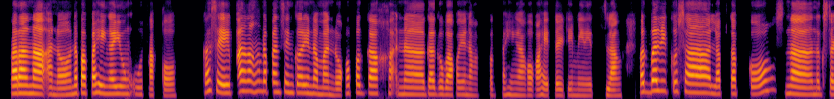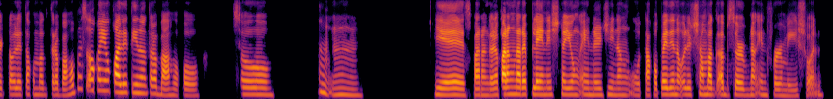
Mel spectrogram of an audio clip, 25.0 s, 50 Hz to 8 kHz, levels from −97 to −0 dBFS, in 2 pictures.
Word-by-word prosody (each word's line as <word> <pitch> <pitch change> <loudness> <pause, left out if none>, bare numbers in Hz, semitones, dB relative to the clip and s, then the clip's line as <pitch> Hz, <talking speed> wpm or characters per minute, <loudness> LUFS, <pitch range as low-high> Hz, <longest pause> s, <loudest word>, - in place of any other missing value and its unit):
para 235 +1 +8
na 225 -2 +8
ano 195 -1 -1
napapahinga 235 -1 +2
yung 220 0 -6
utak 205 -4 -6
ko. 170 -1 -6 0.4
Kasi 270 -3 +3
parang 295 -1 +2
napansin 275 -2 -2
ko 250 - -3
rin 240 0 0
naman 205 -2 -1
'no 175 0 -4
kapag 235 +4 -5
ka 230 -1 +5
ka 225 - -7
nagagawa 200 -1 0
ko 195 - -12
'yon, 195 -1 -7
nakapagpahinga 180 +1 -11
ako 175 - -4
kahit 175 0 -3
30 175 0 -7
minutes 165 -1 -10 0.2
lang, 170 0 -1 0.2
pagbalik 305 +3 +3
ko 285 - -4
sa 255 -3 +5
laptop 220 +1 -4
ko 255 +10 -4 0.2
na 205 -3 +5
nag-start 200 0 -5
na 195 - -4
ulit 190 - -7
ako 200 0 -8
magtrabaho, 185 0 -5
mas 365 -1 -10
okey 320 0 +1
yung 305 - -4
quality 255 -1 +5
ng 235 -1 -2
trabaho 185 -6 -2
ko 170 -1 -7 0.5
so, 210 - -9 1.1
mm. 190 -7 -10 1.1
Yes, 190 -2 +2
parang 180 0 0
ganon. 180 +2 0
Parang 205 +1 +7
na-replenish 195 -1 +3
na 200 - +3
yung 190 0 -2
energy 190 0 -5
ng 180 -1 -8
utak 175 0 -6
ko, 180 - -4
pwede 200 +1 +2
na 195 - -3
ulit 195 -1 -4
siyang 195 -2 -3
mag-absorb 190 -1 -1
ng 185 0 -3
information, 170 -2 -8
200 Hz, 155 wpm, -23 LUFS, 185-230 Hz, 1.1 s, para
